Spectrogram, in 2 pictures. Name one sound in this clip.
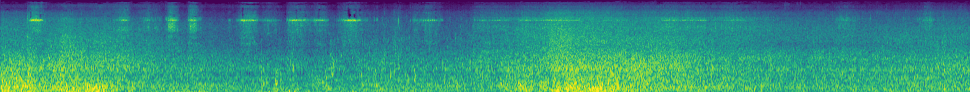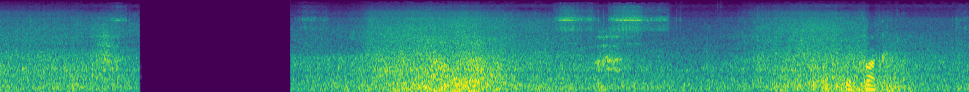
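Wind blusters across the open water.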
